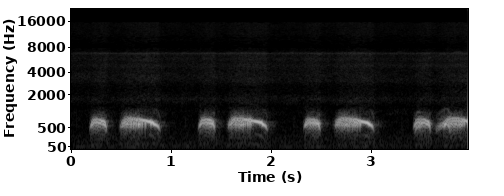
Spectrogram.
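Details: Spotted dove recorded as a trapping decoy on 16 August 2024, praised for its clear "đồng son" voice; four paired phrases, a short coo then a longer coo that dips downward at its close.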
